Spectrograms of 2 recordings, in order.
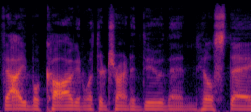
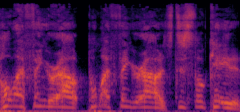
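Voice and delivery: high-pitched screaming; 8 semitones higher than usual. Retelling a stranger at a pickup game with a dislocated finger, imitating someone screaming. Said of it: "he's screaming at me".

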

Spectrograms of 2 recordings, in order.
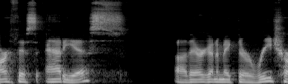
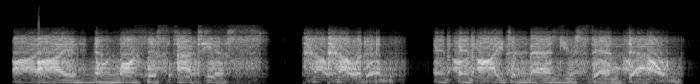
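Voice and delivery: resonant speaker voice, lower and louder; 3 semitones lower, 7 dB louder than usual. The narrator voices a Paladin heard over all the speakers: resonant Marcus Attius voice over speakers. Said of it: "a kind of resonant voice coming over all of your speakers".

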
